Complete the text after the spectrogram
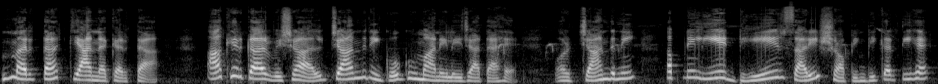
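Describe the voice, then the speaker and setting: A woman storyteller with a high, animated voice. She reads scripted narration for a comic tale, moving her pitch freely. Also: takes it slowly, no echo.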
